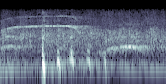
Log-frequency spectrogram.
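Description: An audience breaks into steady applause, a dense wash of many hands clapping at even loudness throughout, with a few sharper claps and faint cheering mixed in.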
